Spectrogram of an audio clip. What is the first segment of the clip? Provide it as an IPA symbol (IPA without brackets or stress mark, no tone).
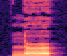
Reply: n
